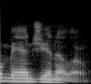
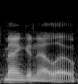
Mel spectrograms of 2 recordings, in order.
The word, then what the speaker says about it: Manganiello: Come on, let's see who can actually say his name right. – Joe Manganiello. – Nope. – Shit. Joe Manganiello? – Closer. It's Manganiello. – Manganiello. – Manganiello. – Oh, that's right.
